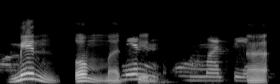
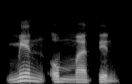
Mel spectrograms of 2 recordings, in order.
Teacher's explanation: Karena nun mati ketemu alif, maka bunyi nun matinya harus dibaca jelas. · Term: Izhar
